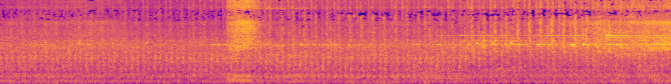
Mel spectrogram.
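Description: Steady road traffic noise from vehicles on a highway, with a short loud rush of noise about three and a half seconds in.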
